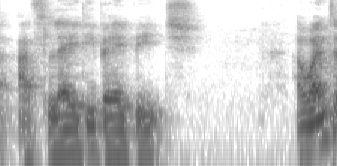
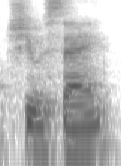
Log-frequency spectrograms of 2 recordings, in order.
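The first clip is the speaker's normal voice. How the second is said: ordinary delivery, nothing marked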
